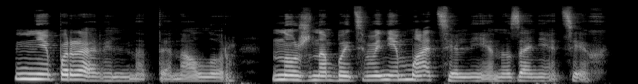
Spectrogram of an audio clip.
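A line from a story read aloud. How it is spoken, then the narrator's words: Snide, nasty voice. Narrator (Russian): ехидно ухмылялся и противным голосом заявлял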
